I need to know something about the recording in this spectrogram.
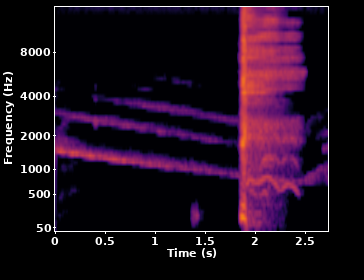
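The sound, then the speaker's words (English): A police siren holds a steady, slowly falling tone, then a sudden loud burst cuts in and the siren shifts into a rapid wavering wail that rises again at the end. “Waiting for this cop car to leave.”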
